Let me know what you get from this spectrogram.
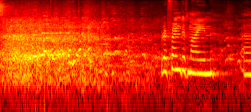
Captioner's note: audience laughs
